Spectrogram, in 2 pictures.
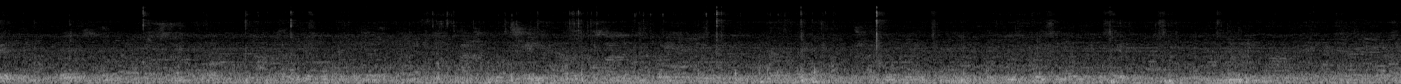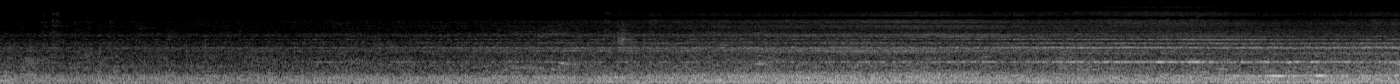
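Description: A train approaches slowly and rumbles past close by.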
